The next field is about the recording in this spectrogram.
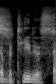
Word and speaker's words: Epictetus: Epictetus.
